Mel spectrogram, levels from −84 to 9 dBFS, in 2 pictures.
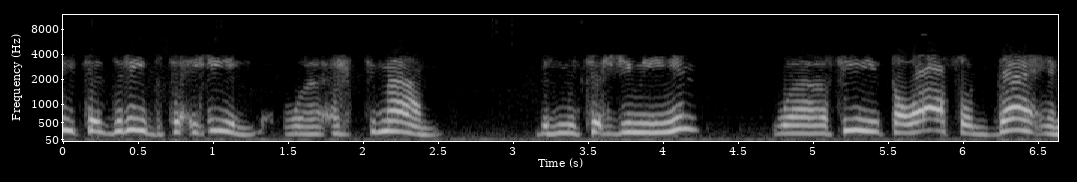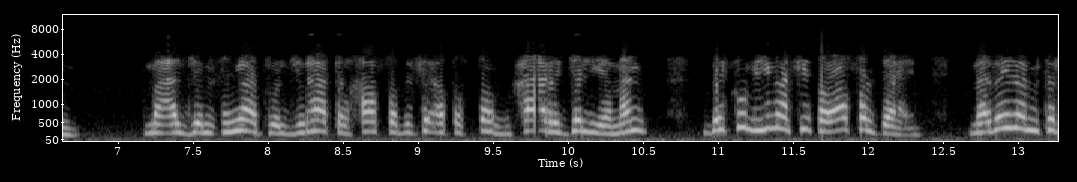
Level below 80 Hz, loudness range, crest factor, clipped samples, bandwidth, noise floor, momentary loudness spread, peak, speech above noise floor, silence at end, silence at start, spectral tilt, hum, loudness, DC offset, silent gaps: -54 dBFS; 3 LU; 16 dB; under 0.1%; 4.1 kHz; -55 dBFS; 9 LU; -6 dBFS; 33 dB; 0 s; 0 s; -8 dB/octave; none; -23 LUFS; under 0.1%; none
